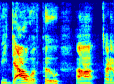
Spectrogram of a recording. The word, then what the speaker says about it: Tao: is actually pronounced the Dao of Pooh uh I don't know if you know what book I'm talking about but uh that is how you actually pronounce t a o is Dow so I guess we'll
